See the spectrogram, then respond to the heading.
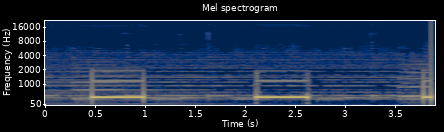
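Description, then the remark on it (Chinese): A telephone line tone while a mobile phone call to a police emergency centre connects: three steady, mid-pitched electronic beeps, each about half a second long, repeating at even intervals over a low, quiet background hum. “好的，正在为您拨打电话。”电话接通之前，他转动头部”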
